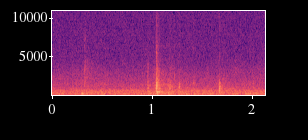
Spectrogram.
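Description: A chess piece is set down on a wooden board with a light knock.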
